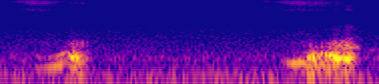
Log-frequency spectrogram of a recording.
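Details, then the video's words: Little black and white cats sleeping, with two soft, low, breathy snores about two and a half seconds apart over a quiet background. "Sleeping little cats (and snoring)"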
